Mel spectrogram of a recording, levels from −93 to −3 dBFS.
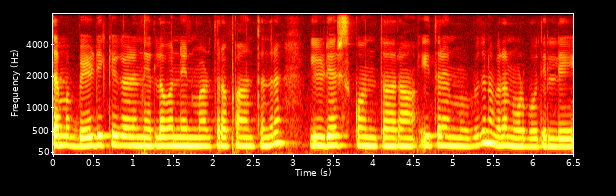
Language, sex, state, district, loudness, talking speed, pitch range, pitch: Kannada, female, Karnataka, Belgaum, -16 LUFS, 110 wpm, 180-195 Hz, 185 Hz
